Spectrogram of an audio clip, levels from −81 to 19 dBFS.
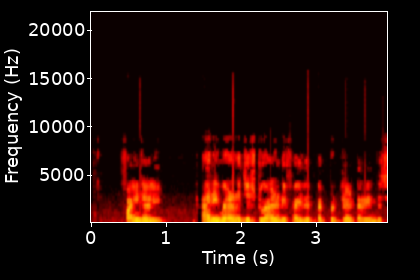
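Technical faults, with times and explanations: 0.14 to 3.90 s: periodic USB or driver dropouts. A tick recurs every 0.25 s, around fifteen times across the speech. Each time, a tiny sliver of audio, a small fraction of a millisecond, drops out and is replaced by silence. Something in the system is briefly stalling the USB bus or the audio driver on a fixed schedule. The sudden gap in the waveform produces a click, audible only where there is signal.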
